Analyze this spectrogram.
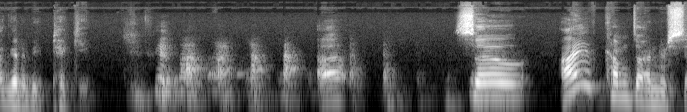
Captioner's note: off-mic laughter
